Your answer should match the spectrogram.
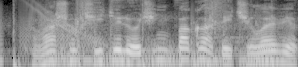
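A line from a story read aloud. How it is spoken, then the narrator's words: Fearful whisper. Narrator (Russian): прошептал Эдик к сестре, с опаской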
